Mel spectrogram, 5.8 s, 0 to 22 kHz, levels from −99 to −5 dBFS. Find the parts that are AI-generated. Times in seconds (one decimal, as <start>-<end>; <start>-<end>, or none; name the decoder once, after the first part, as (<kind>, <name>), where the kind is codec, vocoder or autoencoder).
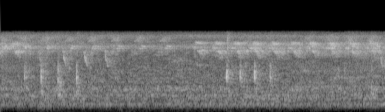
0.0-0.9 (codec, DAC); 4.4-5.8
